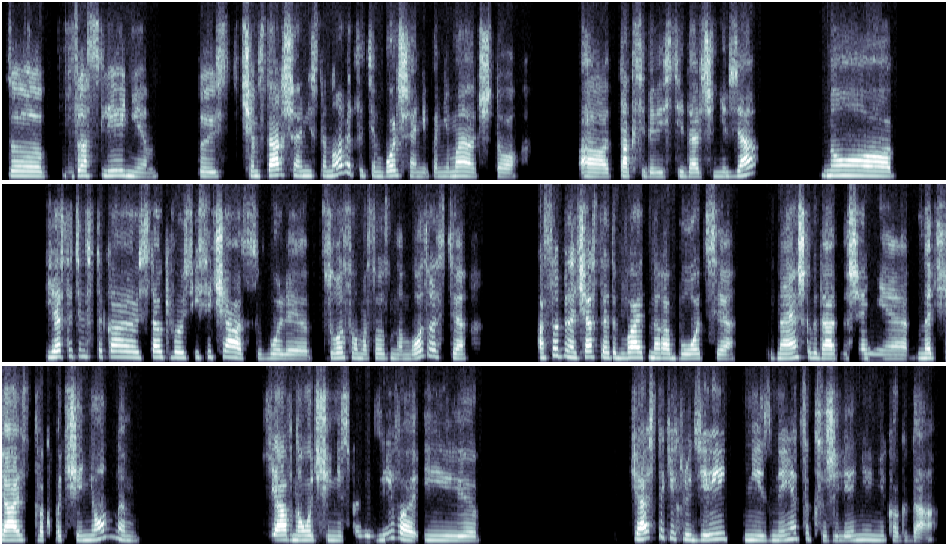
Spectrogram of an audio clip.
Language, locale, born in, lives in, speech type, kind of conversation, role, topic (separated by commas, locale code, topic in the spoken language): Russian, ru-RU, Ukraine, Estonia, conversation, unstructured, none, Что вас обычно больше всего огорчает в людях?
